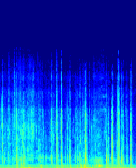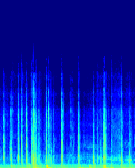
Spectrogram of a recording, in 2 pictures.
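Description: Rain pattering on the pickup's camper shell: a dense, irregular patter of ticks, with clothes rustling and a few soft bumps as someone dresses inside.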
